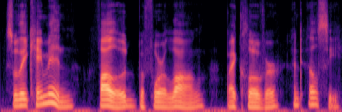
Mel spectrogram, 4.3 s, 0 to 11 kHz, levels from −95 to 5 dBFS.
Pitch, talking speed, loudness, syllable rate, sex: 125 Hz, 155 wpm, -20 LUFS, 4.9 syllables/s, male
